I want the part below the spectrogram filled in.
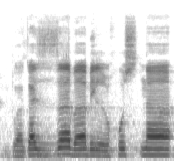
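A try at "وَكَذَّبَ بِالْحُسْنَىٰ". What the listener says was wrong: Nih za-nya masih Pak. Wa kadza wa kadza. Ah, ini jangan ada ininya hilang tidak. Wa kadza.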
